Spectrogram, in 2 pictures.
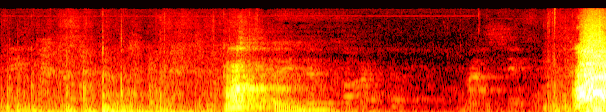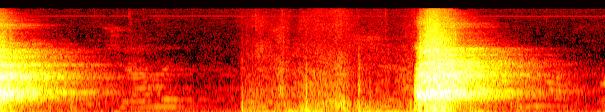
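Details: Dog barking indoors while a poodle plays with a whippet puppy, which of the two is not said; a faint yelp near one second, then two loud sharp barks about two seconds apart, with Italian speech in the background.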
